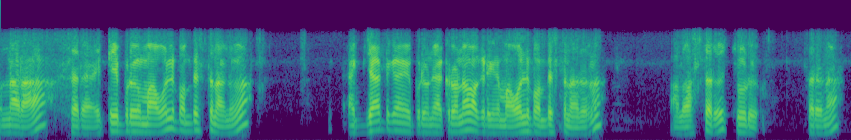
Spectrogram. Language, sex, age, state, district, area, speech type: Telugu, male, 18-30, Andhra Pradesh, Bapatla, urban, conversation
